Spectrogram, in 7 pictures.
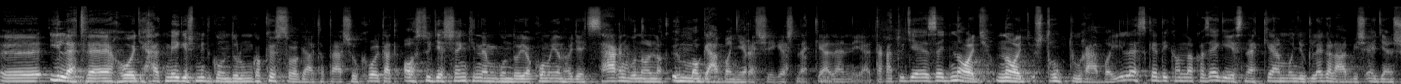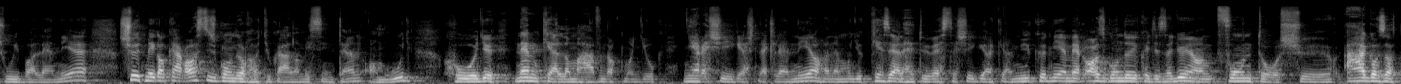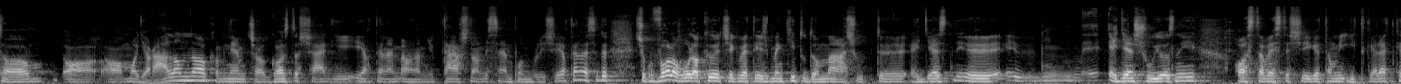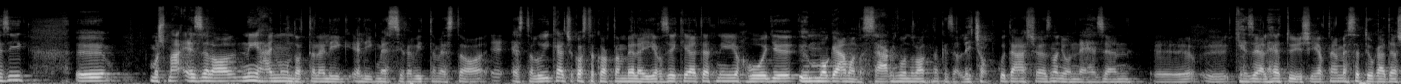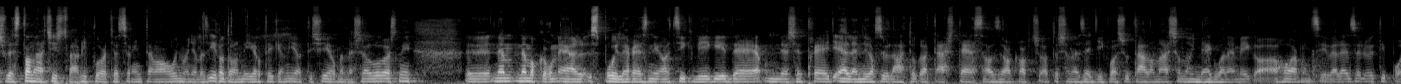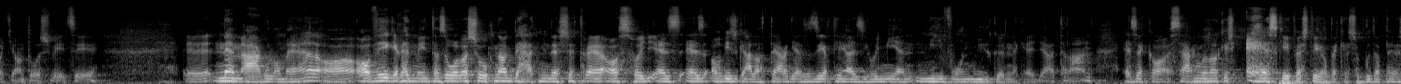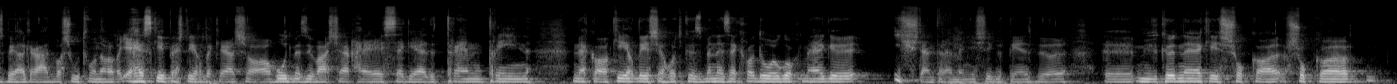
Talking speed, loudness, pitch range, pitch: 145 wpm, -22 LUFS, 125-145 Hz, 135 Hz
